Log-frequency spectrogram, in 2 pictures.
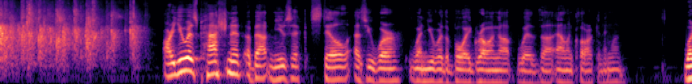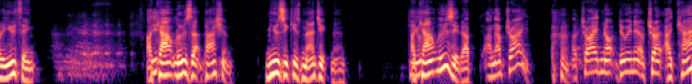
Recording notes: This episode was recorded in front of a live audience at Atlantic Records.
